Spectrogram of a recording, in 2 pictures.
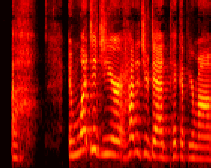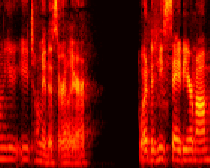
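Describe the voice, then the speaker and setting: A woman's bright, sharp voice, fairly high and touched with vocal fry, very wide pitch swings at a fairly quick pace over a quiet background. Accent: Midwestern American. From US Midwest. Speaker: podcast host. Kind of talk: podcast interview.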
